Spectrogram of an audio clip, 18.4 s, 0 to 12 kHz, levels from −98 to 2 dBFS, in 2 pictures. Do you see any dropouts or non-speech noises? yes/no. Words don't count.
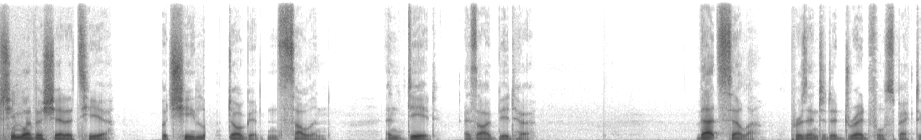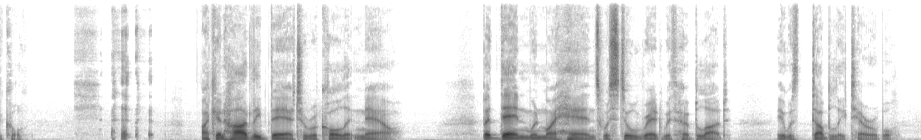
yes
